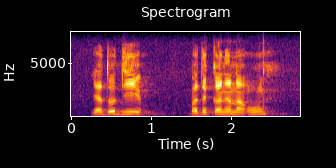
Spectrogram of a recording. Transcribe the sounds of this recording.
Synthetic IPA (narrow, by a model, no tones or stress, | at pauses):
jad̪od̪i | bad̪əkʼaɲãnãʔu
